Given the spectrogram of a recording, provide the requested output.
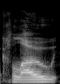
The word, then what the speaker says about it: Klowee: K-U-H-L-E-E. Oh, no. L-O-E-E. – I'm going to go K-K-Kaloi. K-A-L-O-W-Y. – No, this one is spelled K-L-O-W-E-E. – K. – Chloe. – Oh, we. Nice. With a W.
